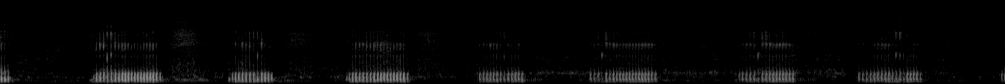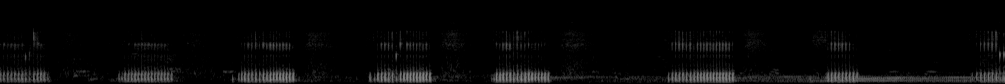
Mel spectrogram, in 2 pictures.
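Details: Bulldog sleeping after the dog park, snoring: loud, rough, snorting snores with each breath, about 16 in 20 seconds, roughly 48 a minute.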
